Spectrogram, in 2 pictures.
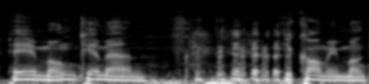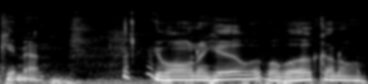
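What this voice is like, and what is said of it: Liverpudlian accent impression. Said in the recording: “Terrible Liverpudlian accent. ... Pretty good, actually. ... Really good.”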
